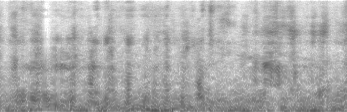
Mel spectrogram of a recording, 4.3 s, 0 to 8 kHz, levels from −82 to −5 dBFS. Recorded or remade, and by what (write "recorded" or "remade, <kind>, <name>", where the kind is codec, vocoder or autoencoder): remade, vocoder, Vocos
